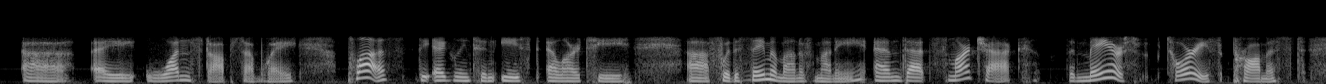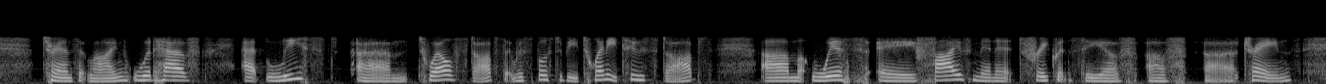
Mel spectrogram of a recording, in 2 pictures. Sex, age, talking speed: female, 50-69, 110 wpm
